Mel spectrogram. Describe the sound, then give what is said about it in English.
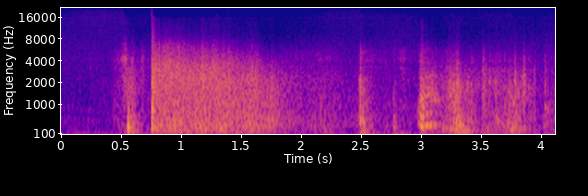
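A gunshot in a radio drama, fired at a man who tries to flee: one sharp, loud crack followed by a long, noisy, hissing decay, then a few further thumping bursts. “So Ray tries to make a break for it. Unser shoots him, and Ray falls down onto the floor.”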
